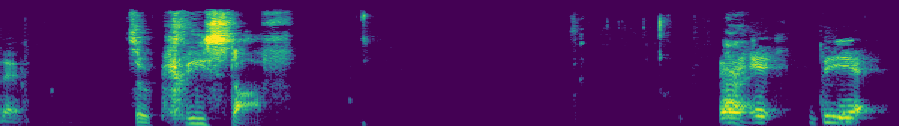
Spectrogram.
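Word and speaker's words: Kryvtsov: Sergei Kristov. Sergei Kristov. Sergei Kirstov. Kirstov. Ah, Kirstov. Thank you, Callie. Krivstov. I asked my Ukrainian friend. So you could pronounce it three different ways.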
